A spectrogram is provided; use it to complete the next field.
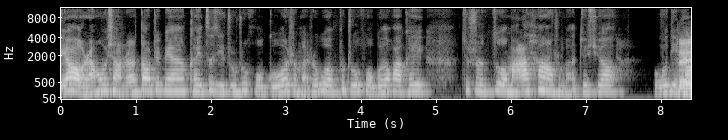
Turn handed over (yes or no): yes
